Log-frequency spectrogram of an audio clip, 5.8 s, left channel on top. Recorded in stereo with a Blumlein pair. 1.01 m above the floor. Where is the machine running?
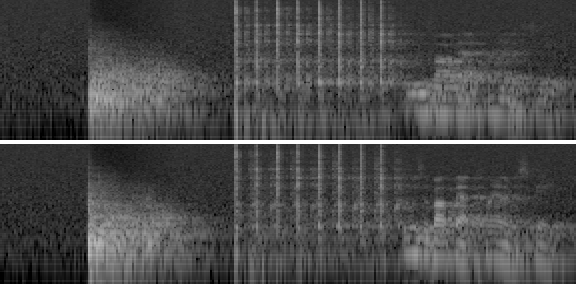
No machine running in this recording.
